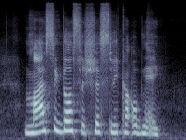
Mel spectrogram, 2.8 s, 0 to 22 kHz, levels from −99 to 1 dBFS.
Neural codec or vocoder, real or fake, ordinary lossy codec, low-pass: codec, 44.1 kHz, 2.6 kbps, SNAC; fake; none; none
